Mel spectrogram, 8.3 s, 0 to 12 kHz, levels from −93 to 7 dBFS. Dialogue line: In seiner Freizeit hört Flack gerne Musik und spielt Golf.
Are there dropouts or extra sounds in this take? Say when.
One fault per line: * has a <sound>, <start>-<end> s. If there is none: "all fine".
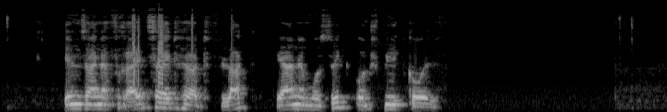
all fine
